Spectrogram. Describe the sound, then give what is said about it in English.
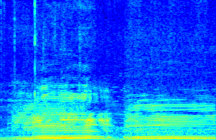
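A dairy cow moos loudly in two long, low, droning calls, the first dipping in pitch before a brief break and the second holding steady, with no voices present. “Missouri dairy farmers, love issues, etc.”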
